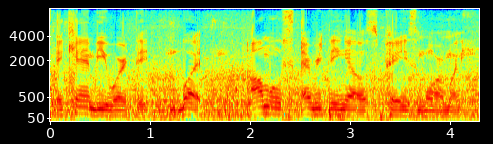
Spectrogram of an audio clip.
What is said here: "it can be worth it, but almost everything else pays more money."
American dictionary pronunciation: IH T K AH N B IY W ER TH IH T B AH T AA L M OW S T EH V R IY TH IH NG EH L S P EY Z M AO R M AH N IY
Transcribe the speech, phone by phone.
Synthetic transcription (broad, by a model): IH T K AH N B IY W ER TH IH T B AH T AA L M OW S T EH V R IY TH IH NG EH L S P EY Z M AO R M AH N IY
